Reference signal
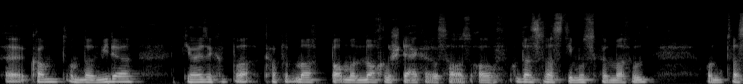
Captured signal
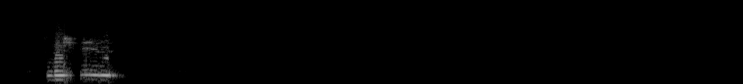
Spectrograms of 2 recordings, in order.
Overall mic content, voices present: user only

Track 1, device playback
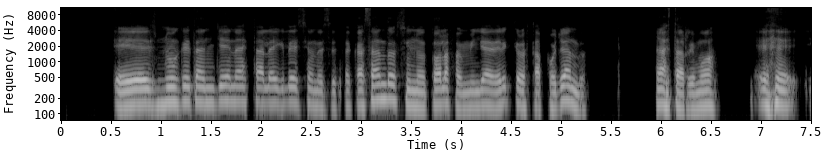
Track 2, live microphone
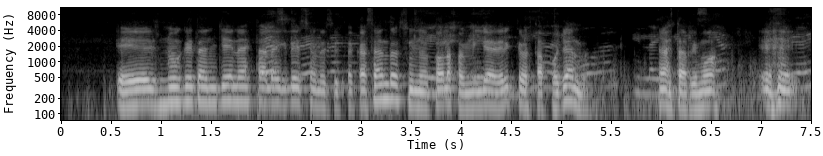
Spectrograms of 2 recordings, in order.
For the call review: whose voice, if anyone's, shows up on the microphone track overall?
both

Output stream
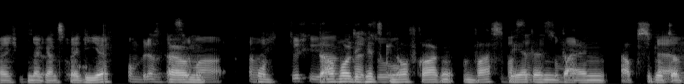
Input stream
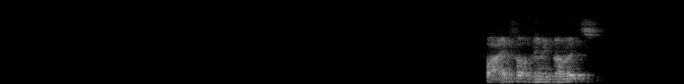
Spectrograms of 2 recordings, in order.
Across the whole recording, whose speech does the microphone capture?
user only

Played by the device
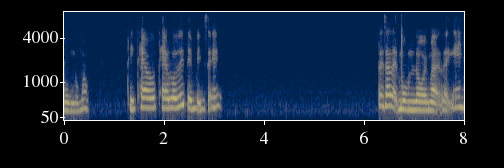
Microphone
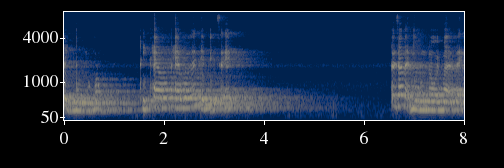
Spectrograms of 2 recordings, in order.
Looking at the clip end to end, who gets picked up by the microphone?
echo only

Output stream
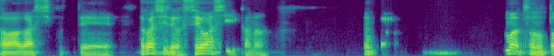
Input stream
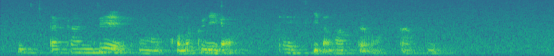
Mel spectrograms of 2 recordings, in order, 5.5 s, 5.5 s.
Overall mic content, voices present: user only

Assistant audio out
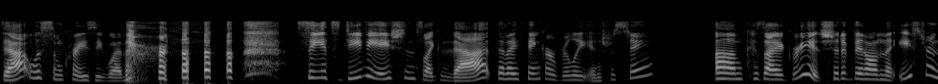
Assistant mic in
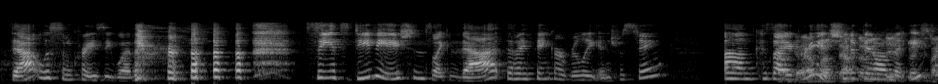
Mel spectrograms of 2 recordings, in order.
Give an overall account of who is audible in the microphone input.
both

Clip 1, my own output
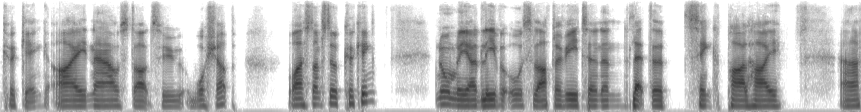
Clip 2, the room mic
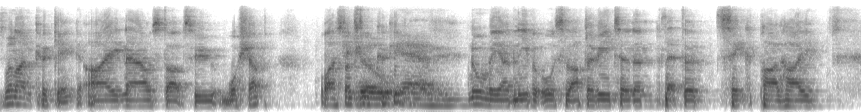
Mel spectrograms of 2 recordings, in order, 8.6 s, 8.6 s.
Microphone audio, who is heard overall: both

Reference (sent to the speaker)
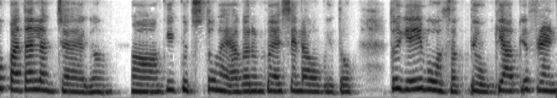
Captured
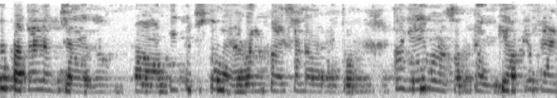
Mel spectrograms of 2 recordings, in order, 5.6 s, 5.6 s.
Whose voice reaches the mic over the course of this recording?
echo only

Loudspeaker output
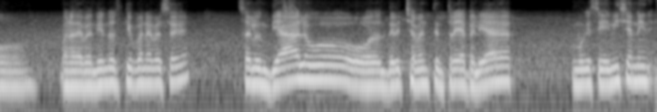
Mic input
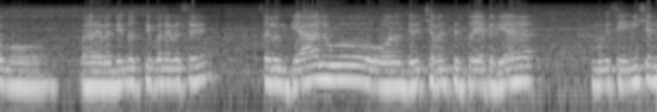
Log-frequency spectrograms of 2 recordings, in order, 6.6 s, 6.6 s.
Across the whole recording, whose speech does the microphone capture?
echo only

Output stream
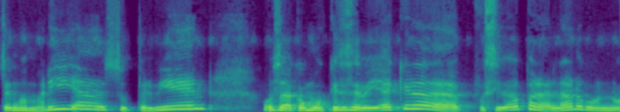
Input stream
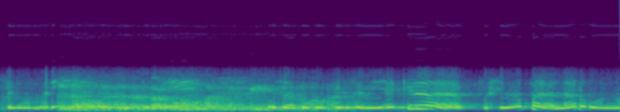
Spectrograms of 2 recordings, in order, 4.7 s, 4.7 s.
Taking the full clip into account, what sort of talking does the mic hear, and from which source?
both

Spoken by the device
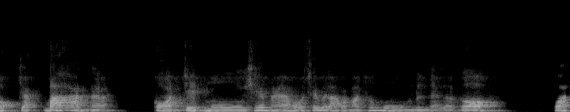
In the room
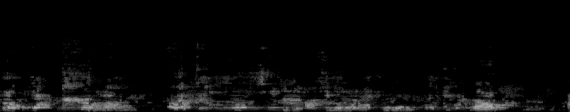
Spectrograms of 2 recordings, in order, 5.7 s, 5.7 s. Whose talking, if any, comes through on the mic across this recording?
echo only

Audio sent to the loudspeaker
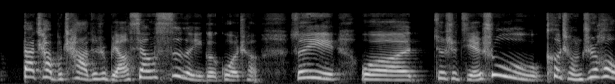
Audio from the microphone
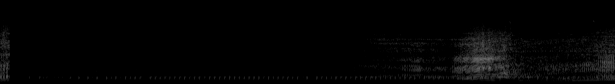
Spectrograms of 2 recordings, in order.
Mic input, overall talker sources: neither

